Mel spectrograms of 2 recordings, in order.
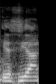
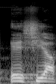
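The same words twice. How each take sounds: First: एशिया said with a plain s, like "esiya"; wrong pronunciation. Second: एशिया said with sh, like "eshiya"; correct pronunciation. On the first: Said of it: "एशिया नहीं पढ़ेंगे". (एशिया को 'स' से, गलत उच्चारण) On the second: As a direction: say एशिया with a clear sh sound as the right way. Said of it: "एशिया पढ़ेंगे". (एशिया को तालव्य 'श' से, सही उच्चारण) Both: Shown as a demonstration.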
